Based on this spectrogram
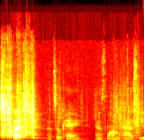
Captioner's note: masking tape rustles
